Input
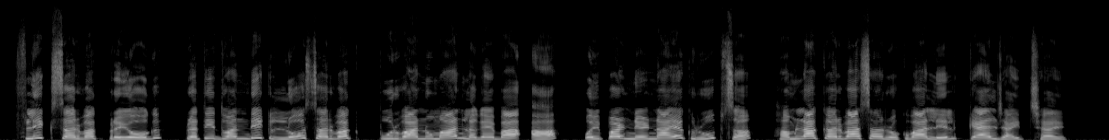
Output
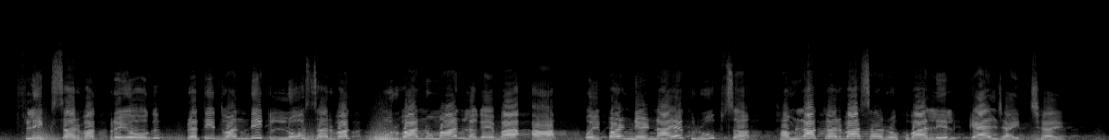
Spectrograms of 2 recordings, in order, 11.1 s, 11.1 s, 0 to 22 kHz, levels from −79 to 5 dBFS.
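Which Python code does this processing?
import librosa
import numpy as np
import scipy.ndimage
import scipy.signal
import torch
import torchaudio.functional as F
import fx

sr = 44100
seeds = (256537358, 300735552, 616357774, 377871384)

y = fx.dmg_wind(x, sr, seeds[0], corner_hz=430.0, level_db=-39.0)
y = scipy.signal.sosfilt(scipy.signal.butter(2, 6800.0, 'lowpass', fs=sr, output='sos'), y)
y = fx.echo_filtered(y, sr, ms=134, feedback_pct=72, hz=850.0, wet_db=-18.5)
y = fx.tube_stage(y, sr, drive_db=13.0, bias=0.55)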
